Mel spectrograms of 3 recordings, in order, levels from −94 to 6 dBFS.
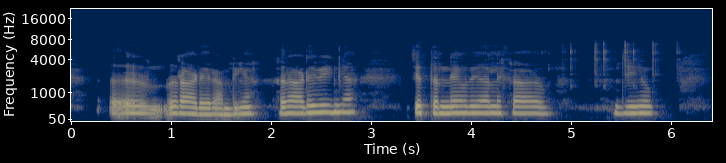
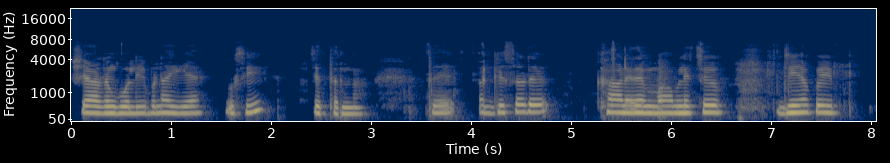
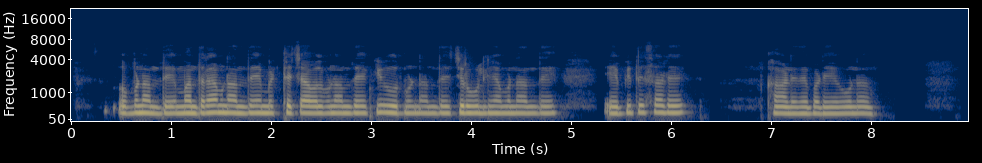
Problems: background sounds at intervals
